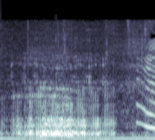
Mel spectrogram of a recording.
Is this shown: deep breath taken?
no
